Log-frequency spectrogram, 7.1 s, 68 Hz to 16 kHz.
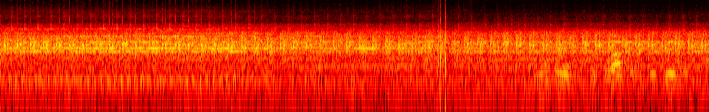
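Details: Petrol 4E engine running: quick steady ticking knock, roughly four per second, source not pinned down; owner asks what it could be, as though something rotating catches on something.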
